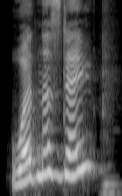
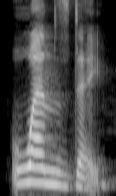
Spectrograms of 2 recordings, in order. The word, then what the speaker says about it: Wednesday: And number five is wetness day. H. No, Wednesday.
